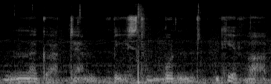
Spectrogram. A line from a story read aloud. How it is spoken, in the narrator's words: rumbled deep in his chest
